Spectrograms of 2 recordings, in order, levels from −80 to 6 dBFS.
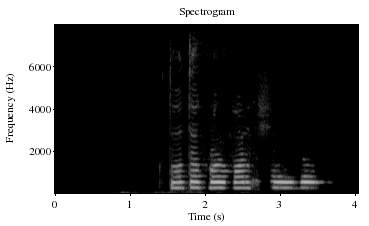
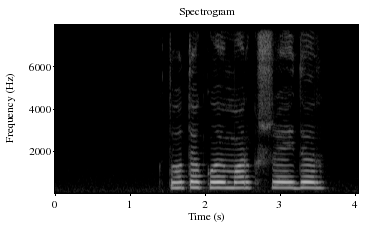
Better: second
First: noise reduction (neural mask model Resemble Enhance denoiser)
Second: none

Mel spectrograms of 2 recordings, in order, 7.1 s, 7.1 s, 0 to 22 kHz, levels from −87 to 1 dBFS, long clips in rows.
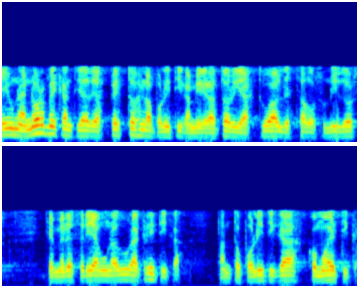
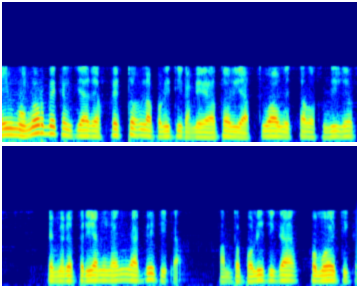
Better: first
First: none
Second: noise reduction (neural separator model SepFormer WHAMR!)

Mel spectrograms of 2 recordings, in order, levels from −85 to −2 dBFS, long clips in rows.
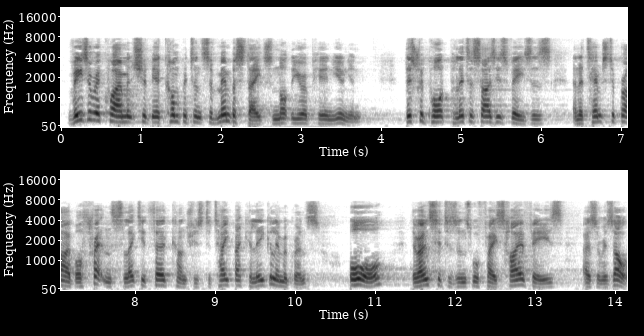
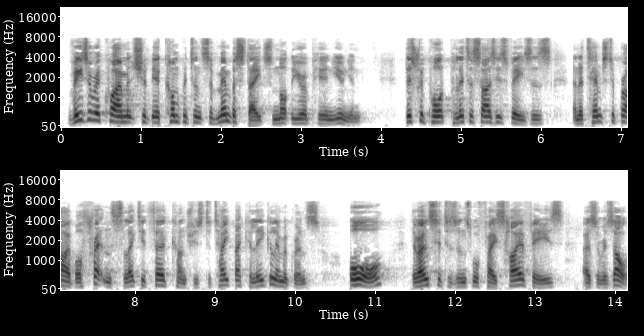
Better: second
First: room echo; dies away in 0.5 s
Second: none

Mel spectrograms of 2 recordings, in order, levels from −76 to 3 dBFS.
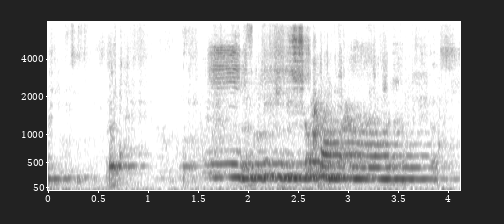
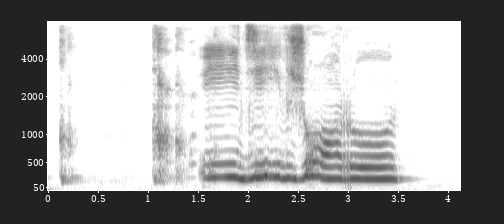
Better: second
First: noise reduction (neural separator model SepFormer DNS4)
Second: none

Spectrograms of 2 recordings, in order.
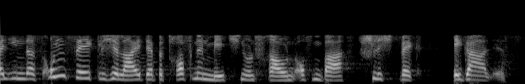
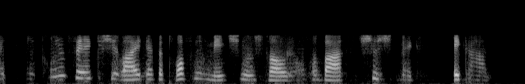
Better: first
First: none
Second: noise reduction (neural separator model SepFormer WHAMR!)

